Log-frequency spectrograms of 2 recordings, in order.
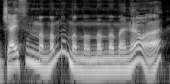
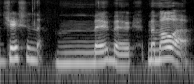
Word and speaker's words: Jason Momoa: Jason Momoa. Yes, Jason Momoa.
